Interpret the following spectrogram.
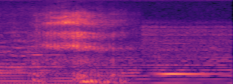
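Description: Orchestral film score with sustained tones, joined about half a second in by a hissing noise with a low rough sound under it that lasts about a second.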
